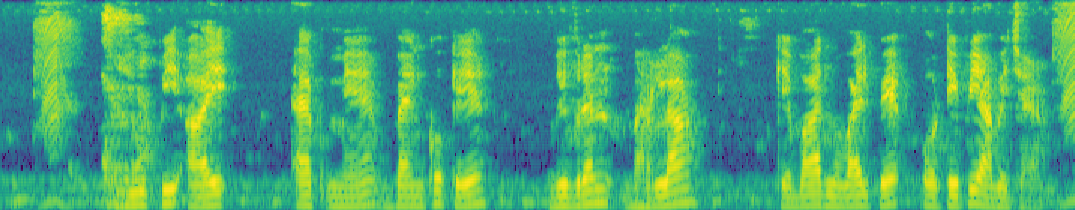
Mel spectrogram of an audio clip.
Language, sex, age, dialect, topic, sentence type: Maithili, male, 25-30, Angika, banking, statement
